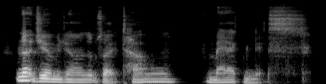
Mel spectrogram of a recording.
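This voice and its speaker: Somewhat breathy, this man's voice carries a dark, mellow tone. It stays breathy throughout. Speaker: online video commentator. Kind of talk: reaction commentary. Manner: talking low; halting.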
